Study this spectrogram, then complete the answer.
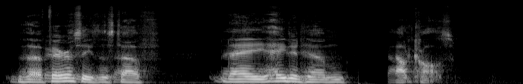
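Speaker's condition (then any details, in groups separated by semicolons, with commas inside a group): No condition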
